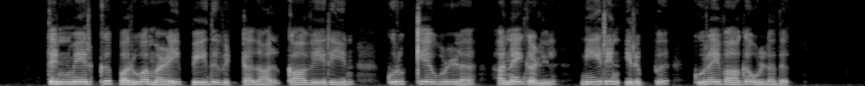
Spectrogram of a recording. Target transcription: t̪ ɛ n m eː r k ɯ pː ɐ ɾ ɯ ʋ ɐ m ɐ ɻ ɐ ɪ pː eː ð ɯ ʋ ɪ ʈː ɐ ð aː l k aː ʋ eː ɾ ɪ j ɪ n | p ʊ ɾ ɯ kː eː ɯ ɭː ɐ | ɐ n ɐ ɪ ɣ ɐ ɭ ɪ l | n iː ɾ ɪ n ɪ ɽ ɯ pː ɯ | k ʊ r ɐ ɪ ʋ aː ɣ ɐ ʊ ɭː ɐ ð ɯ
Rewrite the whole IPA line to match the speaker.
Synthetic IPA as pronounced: t̪ ɛ n m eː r k ɯ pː ɐ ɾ ɯ ʋ ɐ m ɐ ɻ ɐ ɪ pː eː ð ɯ ʋ ɪ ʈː ɐ ð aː l k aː ʋ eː ɾ ɪ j ɪ n | k ʊ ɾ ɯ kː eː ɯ ɭː ɐ | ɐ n ɐ ɪ ɣ ɐ ɭ ɪ l | n iː ɾ ɪ n ɪ ɾ ɯ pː ɯ | k ʊ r ɐ ɪ ʋ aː ɣ ɐ ʊ ɭː ɐ ð ɯ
